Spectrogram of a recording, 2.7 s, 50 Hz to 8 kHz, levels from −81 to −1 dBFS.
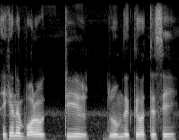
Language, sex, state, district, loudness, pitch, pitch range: Bengali, male, West Bengal, Alipurduar, -18 LUFS, 135 Hz, 130-140 Hz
